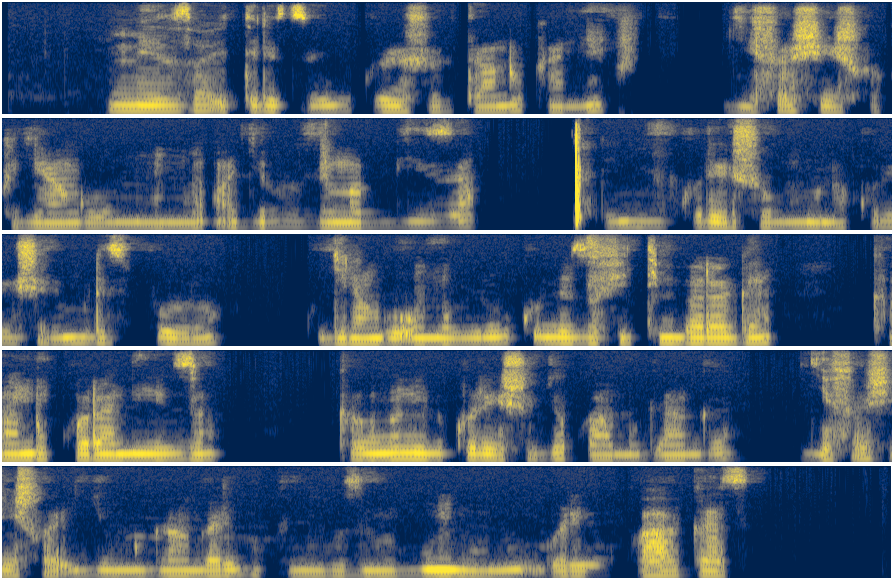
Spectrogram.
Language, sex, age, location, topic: Kinyarwanda, female, 18-24, Kigali, health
